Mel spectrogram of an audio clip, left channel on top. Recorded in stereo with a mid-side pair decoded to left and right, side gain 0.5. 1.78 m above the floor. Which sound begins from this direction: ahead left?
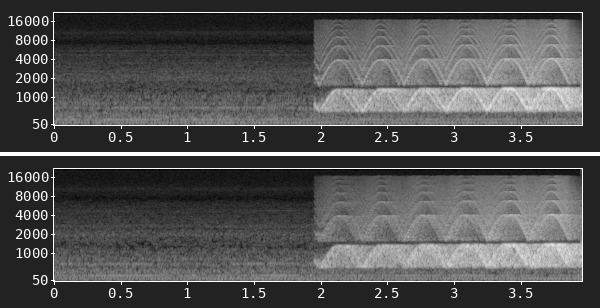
A siren, at 2.0 s.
